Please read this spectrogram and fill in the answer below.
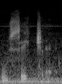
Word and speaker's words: Useche: Yes, Useche. Breaking ball, hits, strike. Thanks again to a viewer who gave us that pronunciation.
